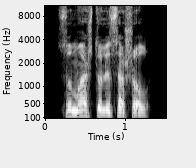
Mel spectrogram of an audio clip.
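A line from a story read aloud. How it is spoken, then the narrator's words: Exclamation. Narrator (Russian): воскликнул Кейти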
